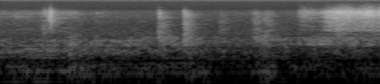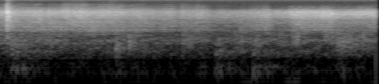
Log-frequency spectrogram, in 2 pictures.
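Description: A few faint clicks, then from about three seconds in a lit firework fuse fizzing steadily, with one sharp crackle soon after it catches.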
